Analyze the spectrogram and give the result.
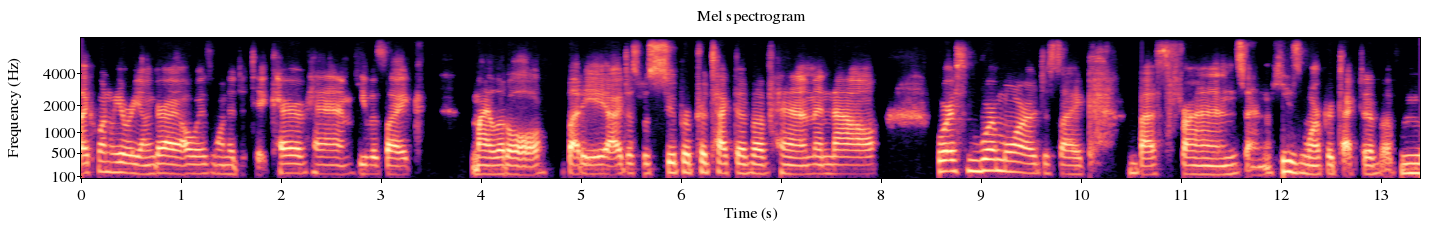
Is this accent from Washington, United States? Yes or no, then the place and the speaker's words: yes; Maple Valley, Washington, United States; moved away; I grew up in a pretty small town in Washington State called Maple Valley, and yeah, just very humble upbringing. It's a very normal kid, small town.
